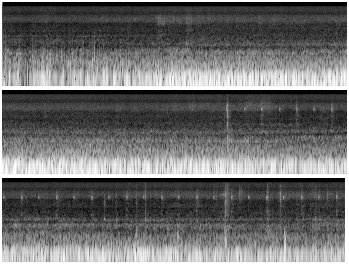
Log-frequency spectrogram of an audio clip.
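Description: A car's engine hums and tyres roar steadily on the road.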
